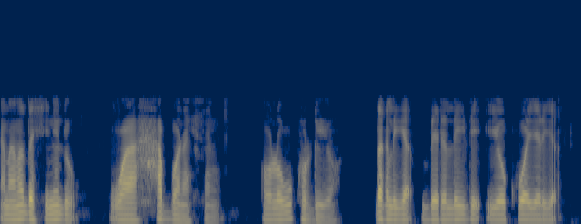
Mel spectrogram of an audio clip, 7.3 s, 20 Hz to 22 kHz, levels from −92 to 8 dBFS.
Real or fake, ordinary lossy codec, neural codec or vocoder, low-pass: real; none; none; 3.6 kHz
